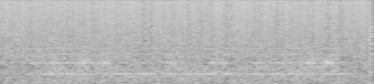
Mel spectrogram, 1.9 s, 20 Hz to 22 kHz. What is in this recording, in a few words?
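Synth Strings C5; Nintendo; July 2020 Gigaleak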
